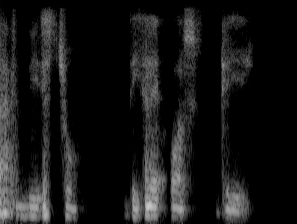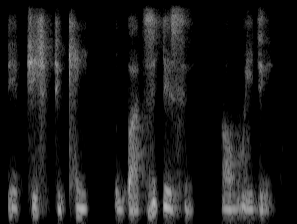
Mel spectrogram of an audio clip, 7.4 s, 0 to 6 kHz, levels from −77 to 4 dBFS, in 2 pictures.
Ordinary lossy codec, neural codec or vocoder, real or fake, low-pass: Opus, 64 kbps; codec, 16 kHz, 0.5 kbps, FunCodec, trained on Chinese and English, 25 frames a second; fake; 5.4 kHz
